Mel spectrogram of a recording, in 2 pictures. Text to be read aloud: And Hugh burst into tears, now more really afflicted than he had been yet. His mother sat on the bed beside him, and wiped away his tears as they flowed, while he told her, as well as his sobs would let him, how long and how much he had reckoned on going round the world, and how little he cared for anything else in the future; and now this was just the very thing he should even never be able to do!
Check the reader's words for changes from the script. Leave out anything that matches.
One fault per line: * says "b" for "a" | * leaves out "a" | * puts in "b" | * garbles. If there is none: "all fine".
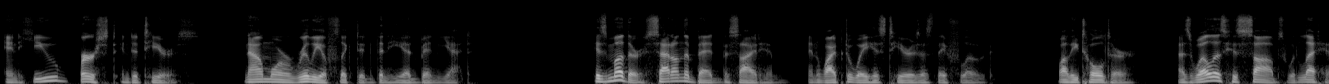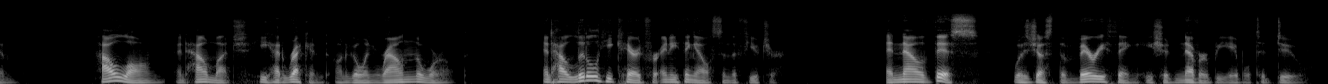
* leaves out "even"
